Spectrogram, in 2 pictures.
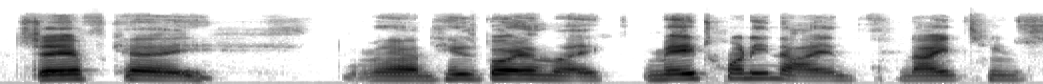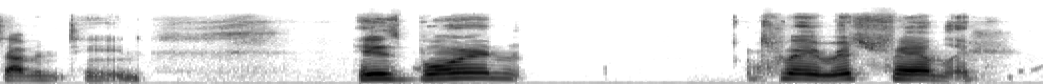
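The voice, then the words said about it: Congested voice from a cold. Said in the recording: “I have a cold right now, so I don't sound that great.”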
